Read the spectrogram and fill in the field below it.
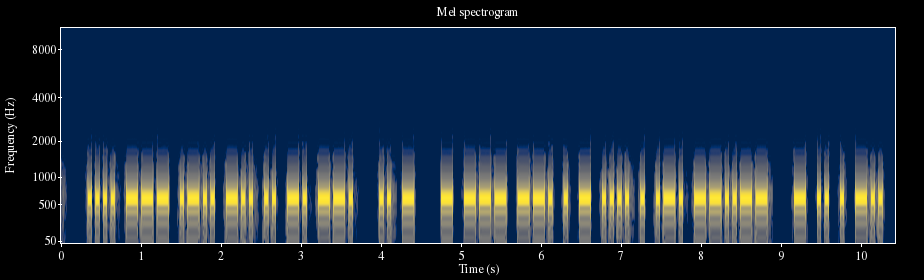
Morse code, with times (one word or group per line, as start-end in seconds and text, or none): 0.3-3.6 HOLDING
4.0-4.4 IT
4.8-8.8 TOGETHER,
9.2-10.3 TIED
